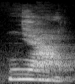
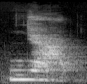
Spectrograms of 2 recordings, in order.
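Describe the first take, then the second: No difference in how they are said.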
